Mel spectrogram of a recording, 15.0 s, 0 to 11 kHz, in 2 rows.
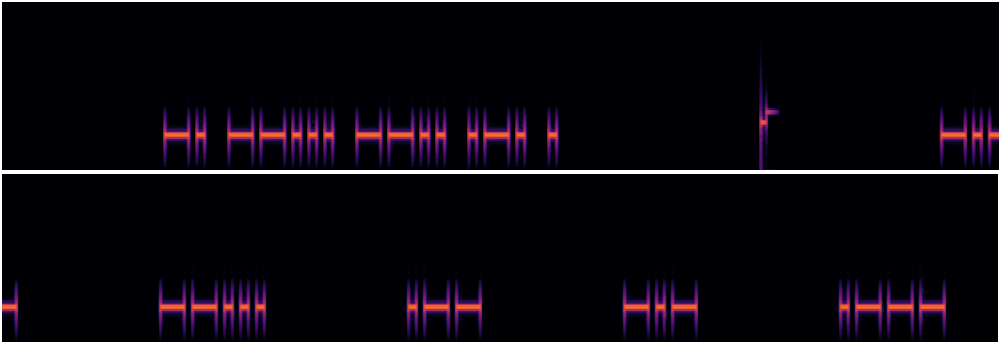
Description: Morse code, heard as a keyed tone, about 20 wpm, spaced as for 10 wpm, 700 Hz. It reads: N7ZRE K7WKJ
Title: USA Call Signs - 5 Characters - 6x Character Spacing - 20wpm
